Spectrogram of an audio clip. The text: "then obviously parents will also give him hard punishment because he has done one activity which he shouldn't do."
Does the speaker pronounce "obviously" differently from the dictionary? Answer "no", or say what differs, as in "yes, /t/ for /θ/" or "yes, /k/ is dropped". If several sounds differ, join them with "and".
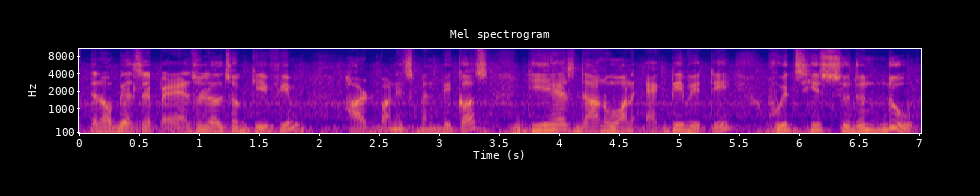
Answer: yes, /v/ is dropped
